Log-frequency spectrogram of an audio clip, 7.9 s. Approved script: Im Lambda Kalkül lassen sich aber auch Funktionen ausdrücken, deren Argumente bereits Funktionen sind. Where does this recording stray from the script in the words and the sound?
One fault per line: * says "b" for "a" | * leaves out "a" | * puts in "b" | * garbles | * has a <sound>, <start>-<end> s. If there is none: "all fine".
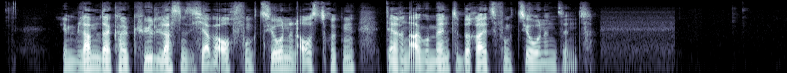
all fine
